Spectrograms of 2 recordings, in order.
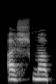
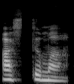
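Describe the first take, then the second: First: The 'th' sound is silent in the middle. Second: The 'th' sound is pronounced in the middle. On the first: The speaker calls it right. "टी एच आपका silent होता है" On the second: The speaker calls it wrong. "जिसको हम गलत पढ़ते हैं"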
